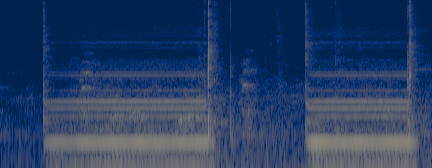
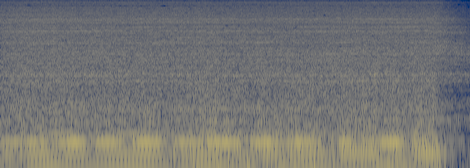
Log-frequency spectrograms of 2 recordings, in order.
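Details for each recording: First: Pressure washer with lost pressure, switched on twice for about two seconds each: only a steady electrical hum, and the motor never turns or runs up; motor hums but won't start. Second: Pressure washer motor after replacing the faulty capacitor, which had stopped it starting (it hummed without turning): steady even hum at constant pitch, stops briefly and restarts cleanly at full speed; motor now starts and runs properly.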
